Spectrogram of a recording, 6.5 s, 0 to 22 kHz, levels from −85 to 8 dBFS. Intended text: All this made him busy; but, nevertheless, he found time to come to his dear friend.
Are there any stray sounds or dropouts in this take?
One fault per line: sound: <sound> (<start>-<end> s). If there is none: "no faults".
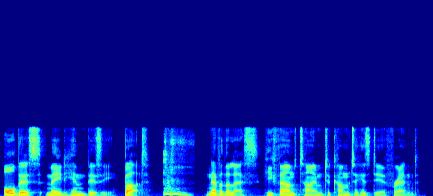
sound: throat clearing (2.4-2.9 s)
